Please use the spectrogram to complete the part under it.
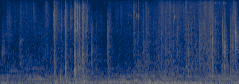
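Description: Keys clatter as someone types quickly on a keyboard.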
